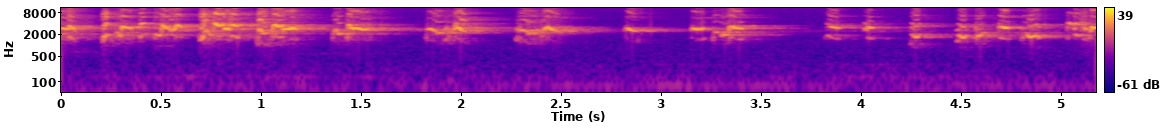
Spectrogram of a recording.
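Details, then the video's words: Sooty-headed bulbul, 7 April 2023, giving a sharp riwikan chatter said to make rival birds join in; loud clipped chirps in quick bursts, some doubled, with brief gaps between. "Suara burung KUTILANG GACOR RIWIKAN yang tajam membuat lawan ikutan ngeriwik"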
